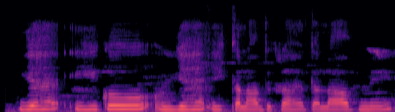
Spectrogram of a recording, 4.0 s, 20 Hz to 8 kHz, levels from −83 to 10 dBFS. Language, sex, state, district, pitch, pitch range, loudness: Hindi, female, Uttar Pradesh, Budaun, 240 Hz, 235-260 Hz, -29 LUFS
